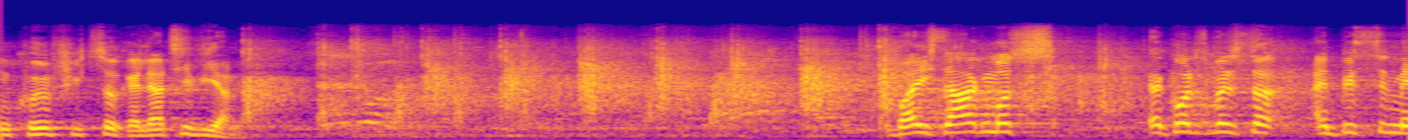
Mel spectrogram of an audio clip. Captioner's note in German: Beifall bei der SPD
